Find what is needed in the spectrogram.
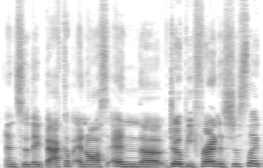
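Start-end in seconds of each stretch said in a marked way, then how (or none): none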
